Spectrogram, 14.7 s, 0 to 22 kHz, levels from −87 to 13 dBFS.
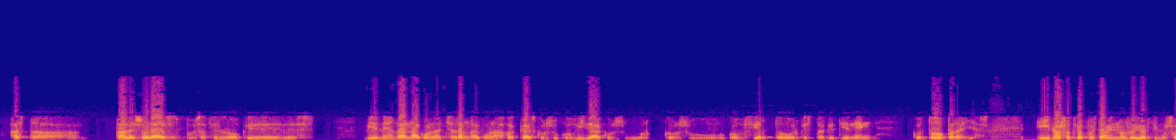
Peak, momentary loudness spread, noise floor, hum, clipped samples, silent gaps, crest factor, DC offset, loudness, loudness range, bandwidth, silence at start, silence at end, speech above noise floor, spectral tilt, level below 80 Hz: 0 dBFS; 18 LU; -53 dBFS; none; under 0.1%; none; 14 dB; under 0.1%; -14 LUFS; 5 LU; 10 kHz; 0.15 s; 0 s; 39 dB; -4.5 dB/octave; -48 dBFS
